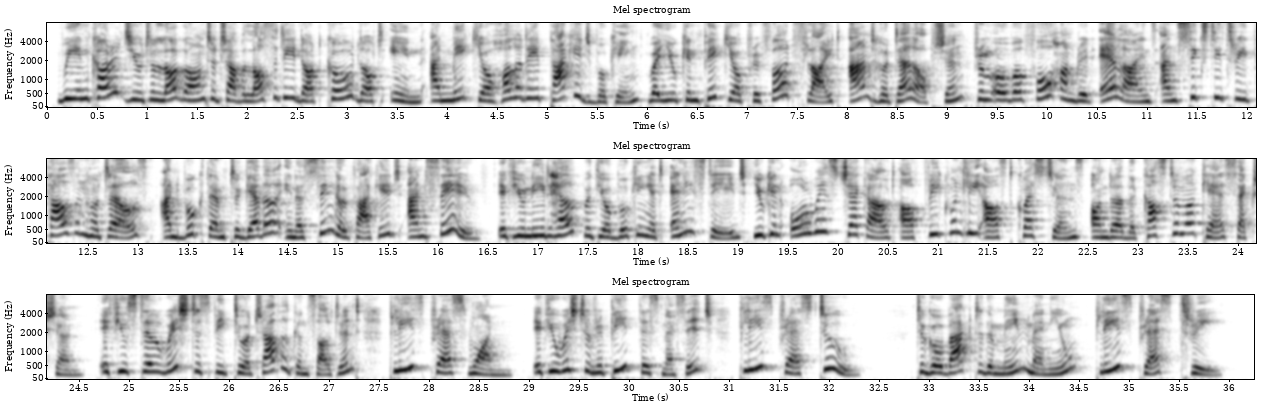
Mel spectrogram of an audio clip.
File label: VO english, English female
